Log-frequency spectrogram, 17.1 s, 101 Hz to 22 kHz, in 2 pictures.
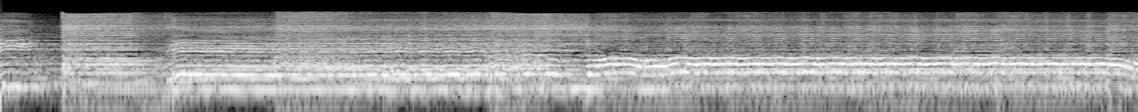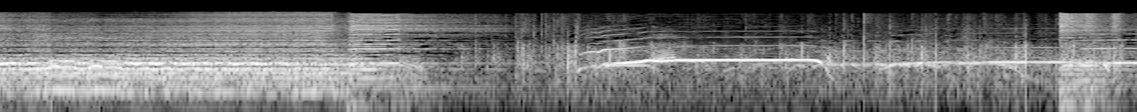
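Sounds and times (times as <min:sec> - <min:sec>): show tune with singing: 0:00.0 - 0:12.0.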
